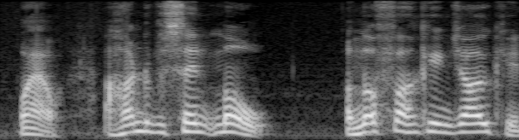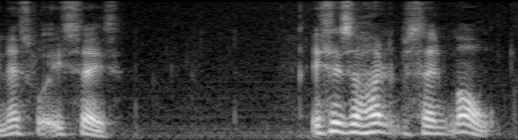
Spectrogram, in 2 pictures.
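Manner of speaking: high-pitched, scoffing disbelief; incredulous. Real, not acted. Reviewer reading a dubious claim off the can, incredulous. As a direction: marvel at it, pitch jumping up.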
